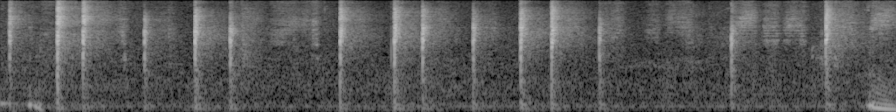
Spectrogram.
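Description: Chalk on a blackboard while a word is written by hand: an irregular run of sharp taps and short scratches, several a second.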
